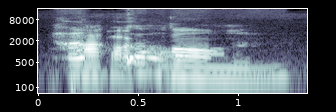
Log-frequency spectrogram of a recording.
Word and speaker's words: พักก่อน: พักก่อน Pakon. Like the name. Pakon. Pakon. Pakon. Is it like the name? No. Like No. PAKORN. Yeah, พักก่อน พักก่อน Actually, the last syllable it has to go down.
